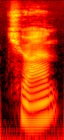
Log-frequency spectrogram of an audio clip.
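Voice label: "quan2", Mandarin Chinese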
